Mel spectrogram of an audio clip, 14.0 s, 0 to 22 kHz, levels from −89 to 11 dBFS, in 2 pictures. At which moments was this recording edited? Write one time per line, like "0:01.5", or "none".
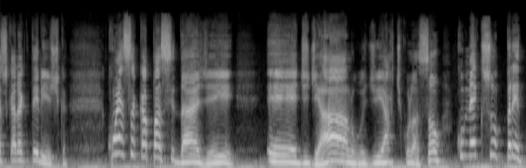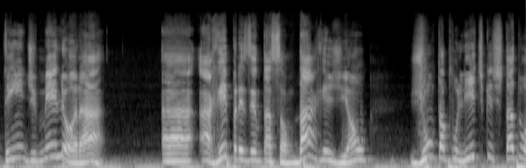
none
